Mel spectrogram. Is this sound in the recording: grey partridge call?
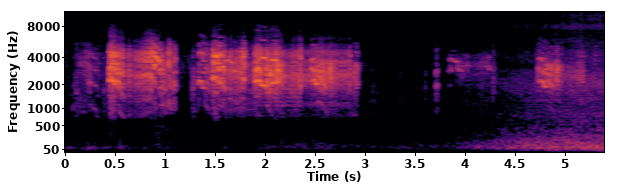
yes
